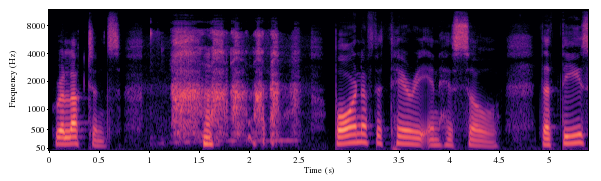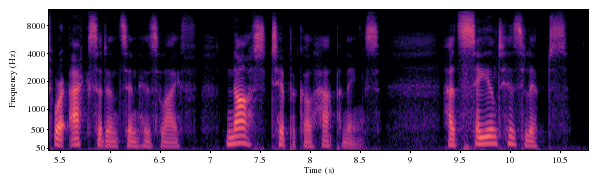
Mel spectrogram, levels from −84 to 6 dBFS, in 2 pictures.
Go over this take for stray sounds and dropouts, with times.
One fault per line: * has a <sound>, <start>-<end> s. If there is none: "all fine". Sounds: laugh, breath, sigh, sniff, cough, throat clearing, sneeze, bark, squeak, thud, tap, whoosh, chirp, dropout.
* has a laugh, 1.0-2.6 s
